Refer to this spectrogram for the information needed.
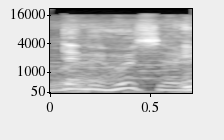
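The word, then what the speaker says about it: Demi Roussos: Demi Rousseau. Como é que fala mesmo? – Demi Rousseau. – Isso aí.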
